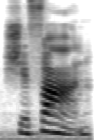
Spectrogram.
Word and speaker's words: chiffon: sound like a Orchestra in these words CH will sound like sh this usually happens in words that we got from French chef a chef is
